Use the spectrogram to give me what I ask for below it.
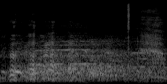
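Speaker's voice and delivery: a light, breathy laugh. Real, not acted. Preacher laughs at the mum's joke, light laugh. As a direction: laugh softly at the punchline.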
